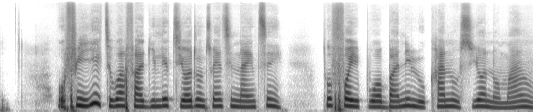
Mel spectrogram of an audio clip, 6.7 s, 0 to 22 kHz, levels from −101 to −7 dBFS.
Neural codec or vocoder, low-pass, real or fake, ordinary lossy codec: autoencoder, 48 kHz, 32 numbers a frame, DAC-VAE, trained on Japanese speech; 19.8 kHz; fake; none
